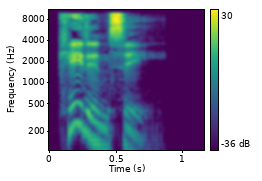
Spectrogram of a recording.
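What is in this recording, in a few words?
"cadency", British English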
